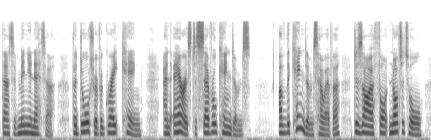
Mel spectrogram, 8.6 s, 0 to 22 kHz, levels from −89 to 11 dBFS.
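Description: No technical faults occur at any point in this speech recording.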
